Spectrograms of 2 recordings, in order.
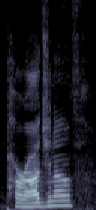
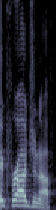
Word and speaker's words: Parajanov: No, Sergei Parvov. We're done talking about Tarkovsky. – Sergei Parajanov? – Yes, you said it right. Sergei Parajanov.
